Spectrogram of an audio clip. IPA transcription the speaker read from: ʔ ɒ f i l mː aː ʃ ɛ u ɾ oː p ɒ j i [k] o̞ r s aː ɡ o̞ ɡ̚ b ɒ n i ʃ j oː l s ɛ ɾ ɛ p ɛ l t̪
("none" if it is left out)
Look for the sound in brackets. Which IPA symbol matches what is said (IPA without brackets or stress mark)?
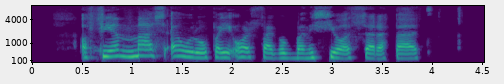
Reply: ʔ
